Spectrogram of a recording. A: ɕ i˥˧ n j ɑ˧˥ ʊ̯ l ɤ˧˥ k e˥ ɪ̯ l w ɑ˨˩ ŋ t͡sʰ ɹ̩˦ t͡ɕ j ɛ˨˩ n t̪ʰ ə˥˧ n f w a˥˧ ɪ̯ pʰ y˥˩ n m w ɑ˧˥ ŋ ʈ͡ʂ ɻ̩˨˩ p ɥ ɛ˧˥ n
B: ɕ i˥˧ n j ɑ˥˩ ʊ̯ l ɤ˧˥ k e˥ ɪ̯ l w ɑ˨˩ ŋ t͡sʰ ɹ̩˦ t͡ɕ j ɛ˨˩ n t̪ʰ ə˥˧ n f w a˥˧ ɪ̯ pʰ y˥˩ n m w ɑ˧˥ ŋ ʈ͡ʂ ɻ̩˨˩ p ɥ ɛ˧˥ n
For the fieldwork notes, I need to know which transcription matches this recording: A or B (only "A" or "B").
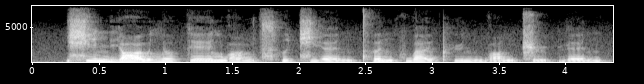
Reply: B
